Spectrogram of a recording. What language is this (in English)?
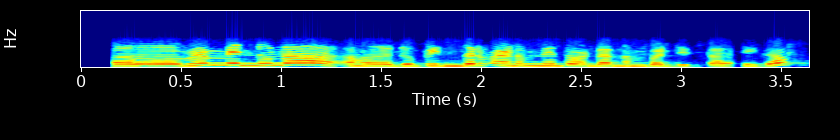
Punjabi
